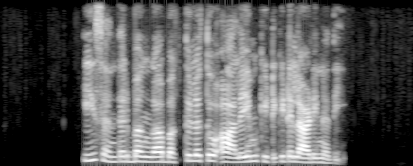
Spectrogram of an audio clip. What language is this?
Telugu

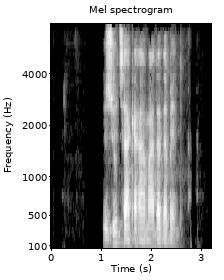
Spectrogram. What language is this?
Central Kurdish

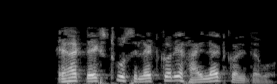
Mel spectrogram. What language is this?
Odia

